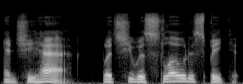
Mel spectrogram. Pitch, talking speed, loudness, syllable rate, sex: 105 Hz, 245 wpm, -19 LUFS, 4.7 syllables/s, male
